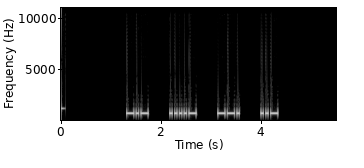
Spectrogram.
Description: Morse code, heard as a keyed tone, about 25 wpm, spaced as for 14 wpm, 700 Hz. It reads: K4GU
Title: USA Call Signs - 4 Characters - 3x Character Spacing - 25wpm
